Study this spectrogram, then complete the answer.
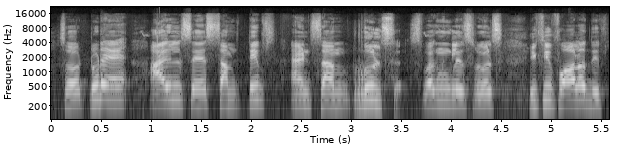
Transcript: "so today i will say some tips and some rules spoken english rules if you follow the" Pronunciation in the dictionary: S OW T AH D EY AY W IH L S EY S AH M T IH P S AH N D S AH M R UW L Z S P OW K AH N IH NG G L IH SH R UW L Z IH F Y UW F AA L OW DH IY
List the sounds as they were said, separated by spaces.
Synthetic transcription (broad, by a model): S OW T AH D EY AY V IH L S EY S AH M T IH P S AH N D S AH M R UW L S S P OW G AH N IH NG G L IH S R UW L S IH F Y UW F AA L OW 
